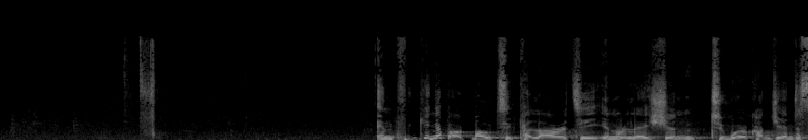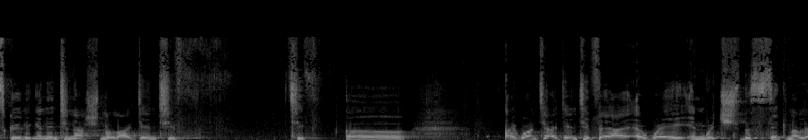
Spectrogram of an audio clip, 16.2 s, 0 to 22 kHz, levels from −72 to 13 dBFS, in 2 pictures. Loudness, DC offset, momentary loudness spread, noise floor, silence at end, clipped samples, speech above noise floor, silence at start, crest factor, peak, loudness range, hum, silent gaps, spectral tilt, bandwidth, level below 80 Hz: -29 LUFS; under 0.1%; 12 LU; -58 dBFS; 0 s; under 0.1%; 29 dB; 0.1 s; 18 dB; -12 dBFS; 9 LU; none; none; -3 dB/octave; 16.5 kHz; -64 dBFS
